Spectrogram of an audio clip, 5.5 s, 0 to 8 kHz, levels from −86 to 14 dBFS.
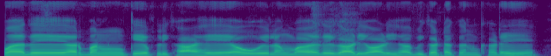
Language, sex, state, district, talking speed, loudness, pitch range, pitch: Chhattisgarhi, male, Chhattisgarh, Rajnandgaon, 205 wpm, -24 LUFS, 120-130 Hz, 125 Hz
